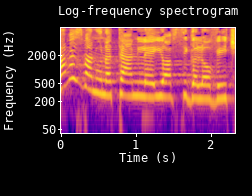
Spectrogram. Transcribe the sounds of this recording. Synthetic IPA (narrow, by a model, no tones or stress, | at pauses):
amazmanhunatanlejoavsiɡalovit͡ʃ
